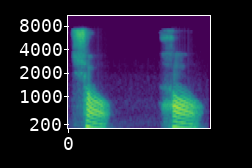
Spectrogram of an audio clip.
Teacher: প্রচুর শ্বাসবায়ু লাগছে এবং শীষ দেওয়ার লাগছে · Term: উষ্ম বর্ণ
